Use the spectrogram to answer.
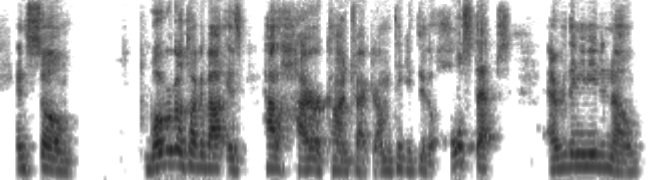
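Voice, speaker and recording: Somewhat breathy, a man speaks very fast at a fairly high pitch. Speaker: construction and renovation expert. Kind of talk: interview. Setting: live video call. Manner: animated.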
